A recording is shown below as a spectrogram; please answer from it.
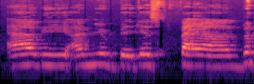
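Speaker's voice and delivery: slow, a hint of a creepy admirer; lightly voiced clingy fan. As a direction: lean in like the kid who won't leave. Clingy kid addressing Abby.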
